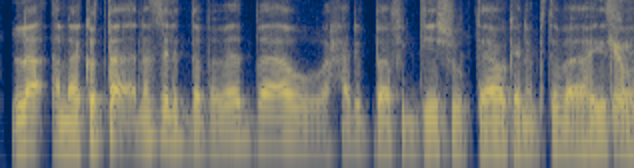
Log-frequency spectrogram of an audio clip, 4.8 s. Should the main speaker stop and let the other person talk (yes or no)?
yes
